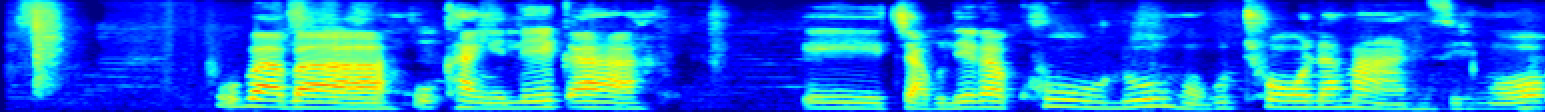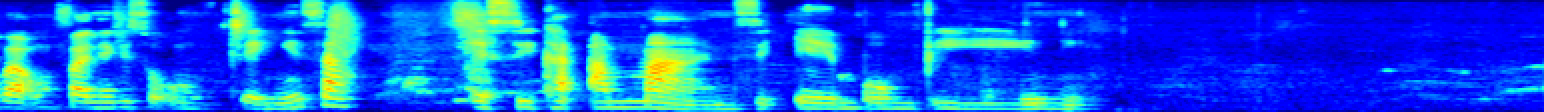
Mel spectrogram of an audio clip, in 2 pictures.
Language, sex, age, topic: North Ndebele, female, 36-49, health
